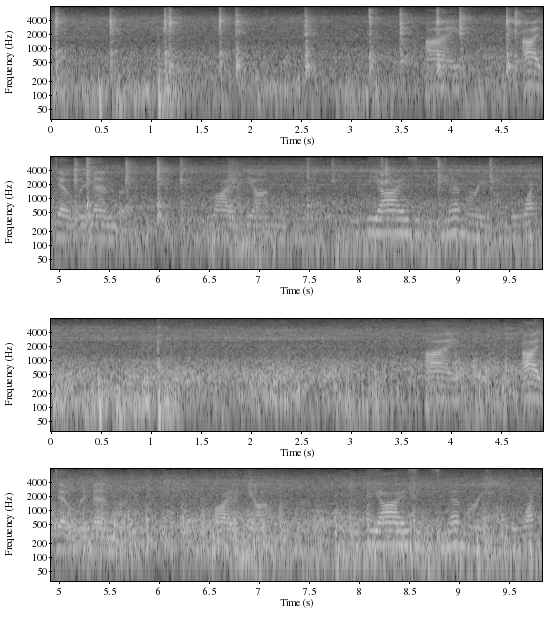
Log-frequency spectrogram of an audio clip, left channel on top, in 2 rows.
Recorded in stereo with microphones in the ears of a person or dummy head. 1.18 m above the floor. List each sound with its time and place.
1.1 s a thud: 70° right (ahead or behind), 3 m
3.7 s a woman speaking: 5° right (ahead or behind), 1.4 m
